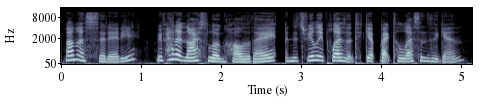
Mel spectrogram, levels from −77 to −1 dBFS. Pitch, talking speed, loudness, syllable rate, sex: 215 Hz, 220 wpm, -18 LUFS, 5.9 syllables/s, female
